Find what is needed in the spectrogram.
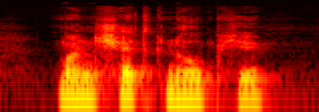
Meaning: diminutive of manchetknoop
- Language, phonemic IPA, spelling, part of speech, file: Dutch, /mɑnˈʃɛtknopjə/, manchetknoopje, noun, Nl-manchetknoopje.ogg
